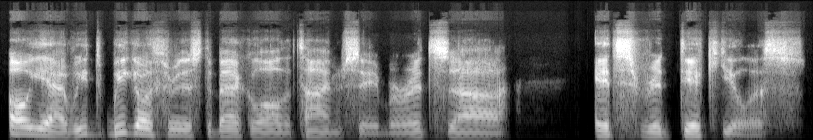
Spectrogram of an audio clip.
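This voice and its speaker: A man's voice: medium pitch, a little slow, pushed and bright, dry recording. A man in casual chat, rambling and teasing his co-host with jokes.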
